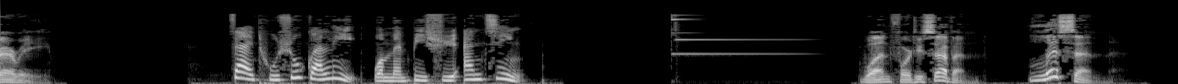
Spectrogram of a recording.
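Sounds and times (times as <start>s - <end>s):
speech: 0.0s - 0.6s, 2.3s - 5.3s, 8.6s - 11.2s
bell ding: 6.7s - 8.3s.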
